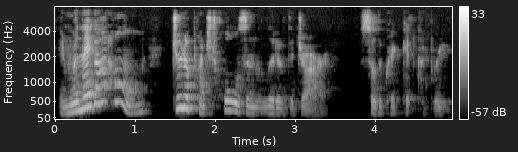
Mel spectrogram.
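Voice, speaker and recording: Female storybook reader, teacherly and animated, engages listeners with questions; lively pitch, slightly muffled lo-fi recording. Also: brisk, gravelly. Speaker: teacher reading a picture book aloud. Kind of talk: expressive children's storybook read-aloud. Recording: dull lo-fi sound.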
